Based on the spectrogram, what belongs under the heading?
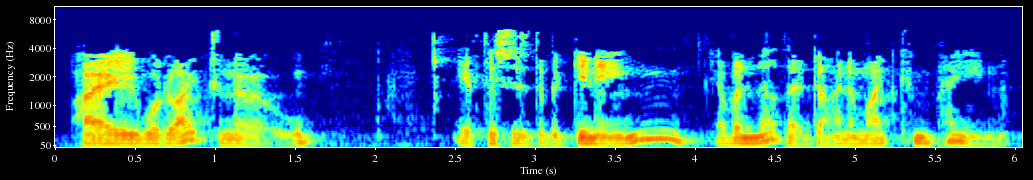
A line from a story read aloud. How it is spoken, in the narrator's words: he asked at once, in a deep, very smooth voice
